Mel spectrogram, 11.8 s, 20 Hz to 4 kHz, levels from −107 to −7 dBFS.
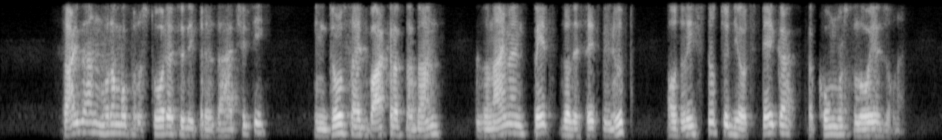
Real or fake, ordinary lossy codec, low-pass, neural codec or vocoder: fake; AAC, 32 kbps; 3.6 kHz; codec, 16 kHz, 1.1 kbps, Voila-Tokenizer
